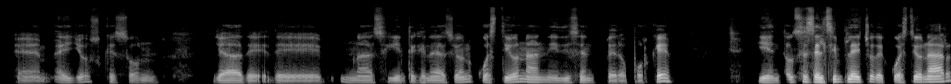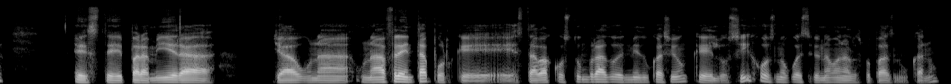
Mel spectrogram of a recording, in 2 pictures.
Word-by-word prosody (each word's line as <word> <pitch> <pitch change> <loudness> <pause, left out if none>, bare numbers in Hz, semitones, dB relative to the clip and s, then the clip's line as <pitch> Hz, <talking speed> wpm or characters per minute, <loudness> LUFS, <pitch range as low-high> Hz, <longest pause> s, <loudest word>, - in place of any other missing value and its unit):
eh, 85 -1 -7
ellos, 110 +5 -6
que 90 - -8
son 90 -1 -9 0.5
ya 95 -1 +1
de 90 -1 -5
de 85 -1 -4 0.2
una 95 -2 -6
siguiente 95 0 -5
generación, 100 +5 -3
cuestionan 110 0 0
y 100 - -3
dicen: 95 0 -4
"Pero, 85 -1 -3
¿por 85 - -8
qué?". 145 +1 +5 0.8
Y 100 -1 +2
entonces, 110 +5 +1
el 105 -3 +10
simple 125 +3 +5
hecho 115 - +2
de 105 - +2
cuestionar, 120 +5 +4 0.7
este, 100 -1 +2
para 95 -2 +5
mí 100 +3 0
era 100 -4 +5 0.6
ya 95 -1 +3
una 95 0 -2
una 110 +1 +2
afrenta, 125 +2 +6
porque 85 -6 -4
estaba 95 +4 +1
acostumbrado 115 +1 -2
en 105 - -9
mi 110 - -3
educación 110 +4 -4
que 95 -2 -1
los 90 -1 -9
hijos - - -3
no 110 -2 -6
cuestionaban 105 -1 -6
a 95 - -3
los 90 -1 -12
papás 90 -2 -5
nunca, - - -9
¿no? - - -13
100 Hz, 150 wpm, -24 LUFS, 95-110 Hz, 0.8 s, el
